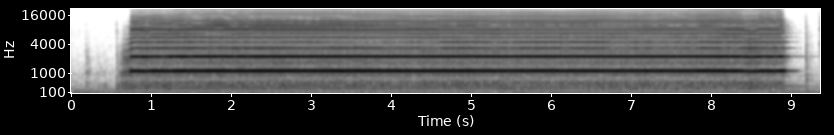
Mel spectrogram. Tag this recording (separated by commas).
Music, Bowed string instrument, Musical instrument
